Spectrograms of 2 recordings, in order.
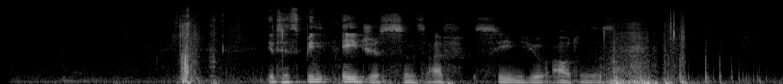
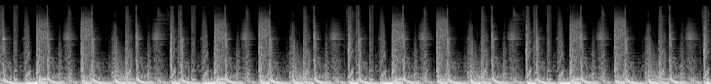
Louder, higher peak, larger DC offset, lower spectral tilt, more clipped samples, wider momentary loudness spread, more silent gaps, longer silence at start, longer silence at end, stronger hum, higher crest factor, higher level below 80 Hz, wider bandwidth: second, -32 LUFS vs -14 LUFS; second, -8 dBFS vs 0 dBFS; second, under 0.1% vs 0.8%; second, -5 dB/octave vs -6.5 dB/octave; neither; first, 21 LU vs 3 LU; neither; first, 0.3 s vs 0 s; about the same, 0.05 s vs 0 s; neither; first, 24 dB vs 12 dB; second, -44 dBFS vs -14 dBFS; about the same, 16 kHz vs 15 kHz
